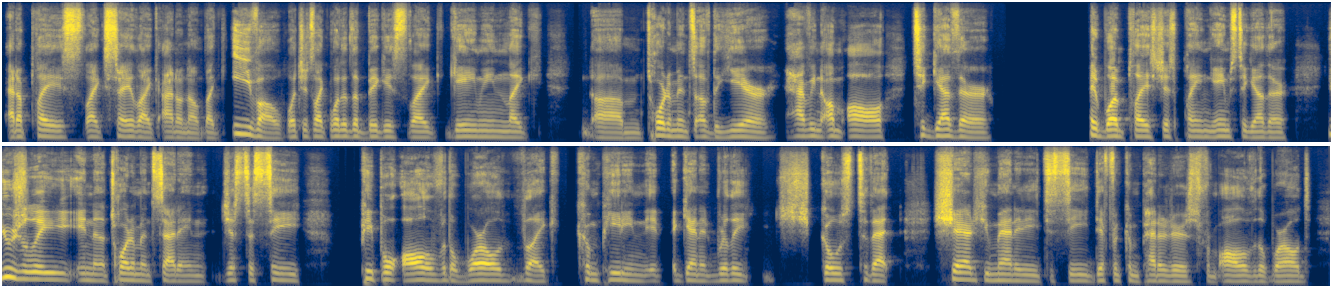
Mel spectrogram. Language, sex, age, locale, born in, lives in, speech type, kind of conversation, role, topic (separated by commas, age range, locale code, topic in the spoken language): English, male, 35-39, en-US, United States, United States, conversation, unstructured, none, How do hobbies help you connect with other people?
